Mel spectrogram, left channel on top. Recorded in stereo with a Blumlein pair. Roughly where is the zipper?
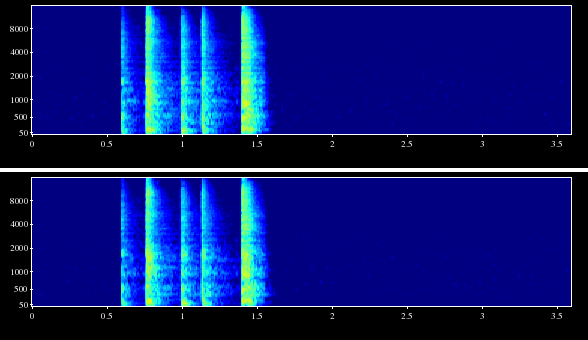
Ahead.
